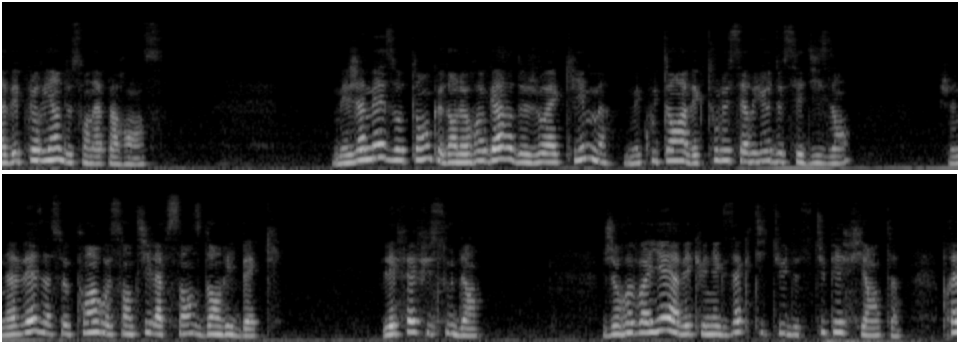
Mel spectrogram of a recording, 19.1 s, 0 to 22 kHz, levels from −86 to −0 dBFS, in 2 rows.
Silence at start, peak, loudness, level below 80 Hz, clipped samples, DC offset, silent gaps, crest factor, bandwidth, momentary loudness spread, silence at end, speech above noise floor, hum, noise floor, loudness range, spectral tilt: 0 s; -16 dBFS; -34 LUFS; -60 dBFS; under 0.1%; under 0.1%; none; 18 dB; 12.5 kHz; 12 LU; 0 s; 32 dB; none; -65 dBFS; 5 LU; -7.5 dB/octave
